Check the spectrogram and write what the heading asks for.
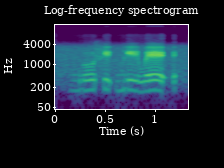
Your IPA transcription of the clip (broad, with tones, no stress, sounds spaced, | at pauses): b o˦ s ɪ˦ ʔ b e˦˨ ɪ̯ w ɛ˦ ʔ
